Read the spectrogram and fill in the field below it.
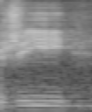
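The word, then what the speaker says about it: zhe: So throughout the book, the protagonist, I refer to the protagonist with the non-gendered pronouns of G and here, Z-H-E and H-I-R. That's how I pronounce them.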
